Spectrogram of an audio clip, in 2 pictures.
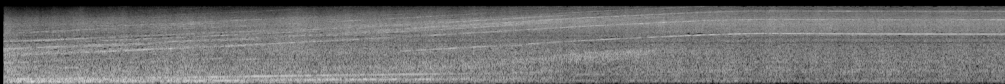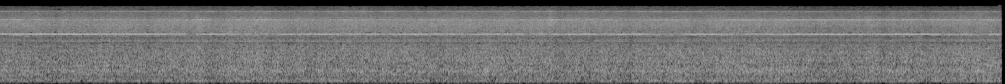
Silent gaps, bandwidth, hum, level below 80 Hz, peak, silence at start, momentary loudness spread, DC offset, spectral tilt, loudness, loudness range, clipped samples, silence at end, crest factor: none; 16 kHz; none; -44 dBFS; 0 dBFS; 0.05 s; 2 LU; under 0.1%; -1 dB/octave; -11 LUFS; 2 LU; under 0.1%; 0.05 s; 14 dB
